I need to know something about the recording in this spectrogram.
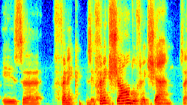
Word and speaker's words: Shand: Is it Fennec Shand or Fennec Shan? Is that how you pronounce his Fennec name? Shand.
